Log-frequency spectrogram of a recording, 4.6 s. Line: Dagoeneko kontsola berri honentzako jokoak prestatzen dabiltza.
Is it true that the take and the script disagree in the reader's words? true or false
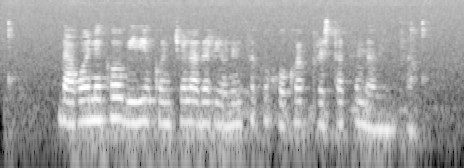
true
